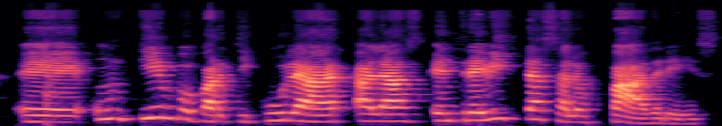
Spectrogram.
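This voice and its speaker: With a bright, sharp tone, a woman speaks at a very slow pace, her pitch swinging very widely. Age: 60s. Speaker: psychoanalyst. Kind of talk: lecture with live Q&A. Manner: hesitant, many fillers.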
